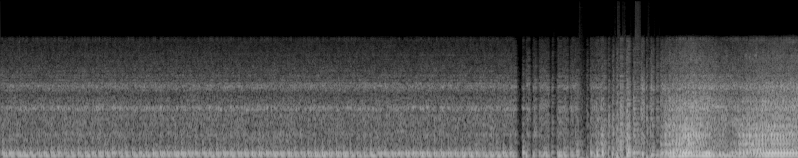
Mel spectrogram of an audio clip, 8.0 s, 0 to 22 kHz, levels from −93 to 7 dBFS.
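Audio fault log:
5.15–6.62 s repeated packet loss (robotic sound). Packets go missing again and again, leaving a rapid run of short holes. Each hole is filled by extending the sound just before it. About 0.6 s is patched, 41% of the span. The longest hole is 86 ms. The result sounds choppy, with pieces missing.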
